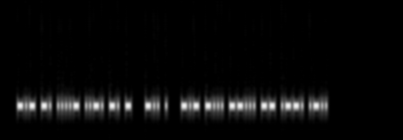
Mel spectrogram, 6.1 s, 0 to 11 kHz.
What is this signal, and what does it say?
Morse code, heard as a keyed tone, about 37 wpm, 700 Hz. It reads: KN4FNT DE KB7MPL
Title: USA Callsign DE Callsign - 6 Characters - 40wpm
